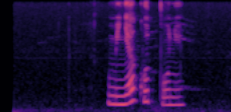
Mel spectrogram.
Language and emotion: Russian, neutral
